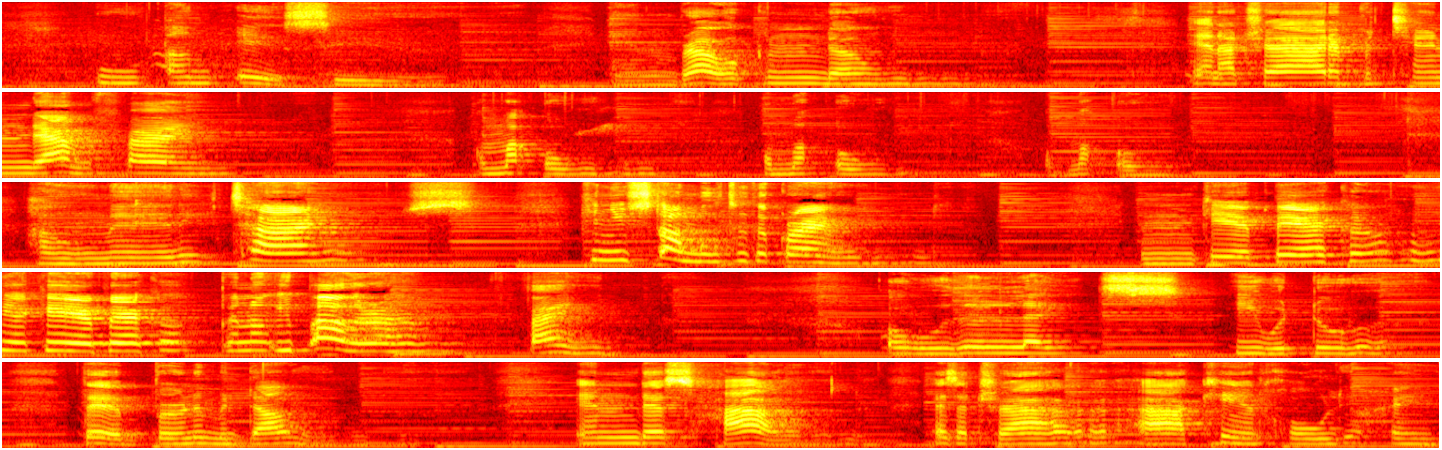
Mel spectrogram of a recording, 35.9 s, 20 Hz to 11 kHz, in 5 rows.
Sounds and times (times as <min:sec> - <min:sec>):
Music: 0:00.0 - 0:35.9.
